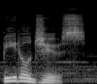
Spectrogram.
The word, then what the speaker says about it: Betelgeuse: Beetlejuice, pronounced Beetlejuice, Beetlejuice is no ordinary star.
